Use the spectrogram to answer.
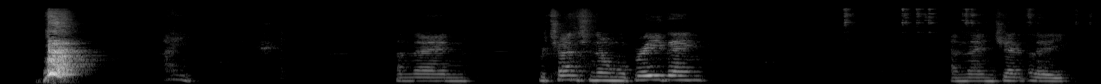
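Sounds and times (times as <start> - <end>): dog barking: 0.4 - 1.0.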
